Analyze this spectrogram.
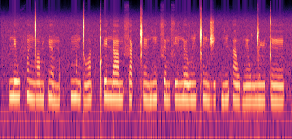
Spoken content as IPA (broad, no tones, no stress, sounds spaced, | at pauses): n e w f ə̃ ŋ͡ǀ ɑ̃ m kʲ ə̃ m | m ə̃ ɡ͡ǀ ɑ̃ k ǃʰ e n ɾ a m s a k ǁ ẽ ɡ ĩ t͡s ə m s i n ə v ĩ ǁ ĩ d͡ʒ i k ɡ ĩ k ã w b ẽ w ŋ͡ǀ y t ẽ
